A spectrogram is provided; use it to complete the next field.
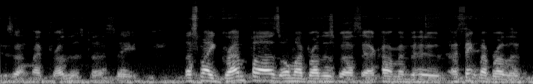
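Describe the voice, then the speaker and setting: With an English accent, a man at medium pitch speaks with lively intonation over noticeable background noise and audible room echo. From Spain. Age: 20s. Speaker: rideshare driver. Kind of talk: casual chat. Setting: in a car.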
